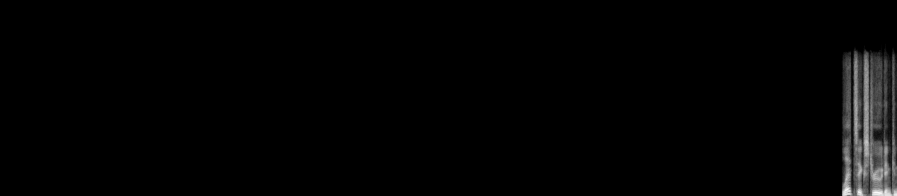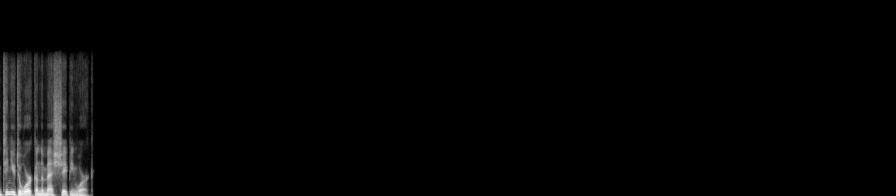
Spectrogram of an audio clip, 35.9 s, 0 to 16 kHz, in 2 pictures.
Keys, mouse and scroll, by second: 0.9 click, 1.2 b, 2.6 g, 5.2 click, 5.7 b, 6.4 g, 7.6 ctrl+z, 7.9 click, 8.3 b, 9.5 g, 12.2 click, 13.3 Tab, 14.4 middle click, 14.9 middle click, 15.1 Tab, 15.8 3, 16.4 a, 17.0 e, 21.7 Tab, 22.0 middle click, 25.4 Tab, 26.5 middle click, 27.4 Tab, 28.0 Tab, 28.2 middle click, 30.0 middle click, 30.4 middle click, 30.7 middle click, 30.8 middle click, 31.2 middle click, 34.4 middle click, 34.7-35.3 scroll up 5, 35.4 shift+middle click, 35.6 middle click.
